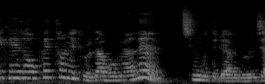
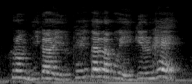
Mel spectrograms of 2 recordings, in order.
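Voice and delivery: loud, higher, commanding order; bossy mom order; 7 semitones higher, 10 dB louder than usual. Retold or imitated. Mother ordering her child what to say, loud command. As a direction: tell the child off loudly. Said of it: "라고 시키시면 절대 안 돼요".

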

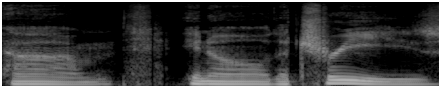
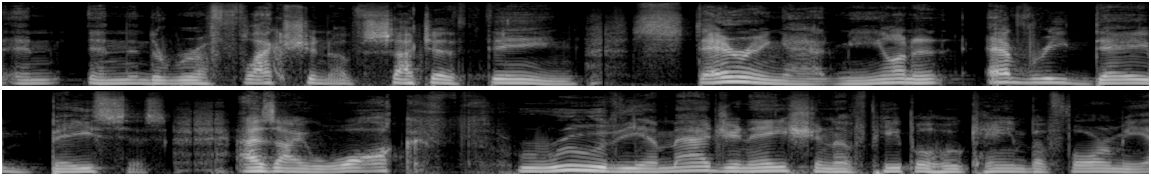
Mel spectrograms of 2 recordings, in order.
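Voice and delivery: usual speaking voice

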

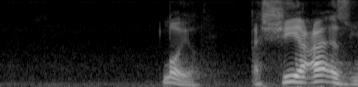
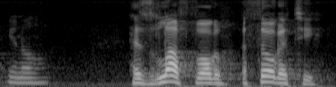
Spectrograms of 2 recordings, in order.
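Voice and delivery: normal talking voice

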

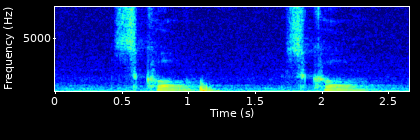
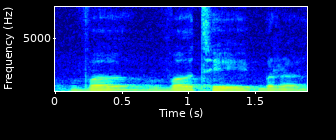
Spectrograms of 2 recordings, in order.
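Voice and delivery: slow "vertebra", first syllable VƠ isolated then stressed; much slower than usual. Shown as a demonstration. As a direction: lean on the "ver" of "vertebra", slowly. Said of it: "Trọng âm của từ này rơi vào âm đầu tiên". (đọc chậm "vertebra", nhấn âm đầu "vơ")

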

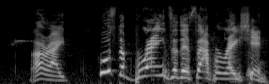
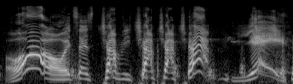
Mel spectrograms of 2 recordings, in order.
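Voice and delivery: ordinary talk, nothing marked

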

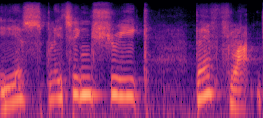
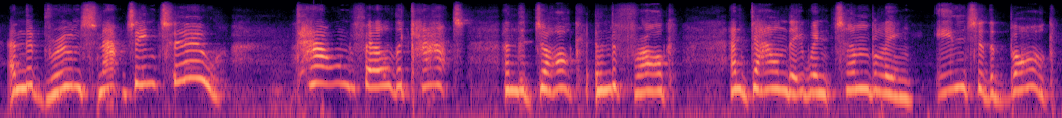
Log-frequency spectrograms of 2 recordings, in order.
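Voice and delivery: high, urgent storytelling; excited, raised narrator voice; dramatic narration; 9 semitones higher, 4 dB louder than usual. A narrator's reading. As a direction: tell the tumble with rising alarm. Narrating the broom's dramatic fall.

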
